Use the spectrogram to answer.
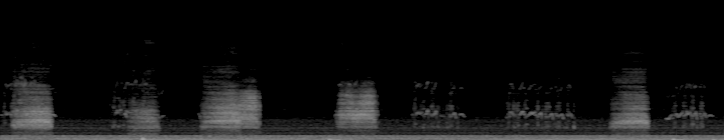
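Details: Barn owls in a wild nest box, the male bringing a rat while the mother is not home; broad, wheezy screeches alternate with quieter stuttering chatter, each burst under a second, above a low background drone.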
